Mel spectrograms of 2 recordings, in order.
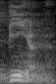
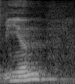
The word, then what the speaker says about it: Wien: form, is known as Wien. His last name is Wien, W-I-E-N, and in German we pronounce the W as a V, okay?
